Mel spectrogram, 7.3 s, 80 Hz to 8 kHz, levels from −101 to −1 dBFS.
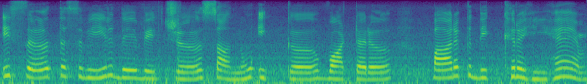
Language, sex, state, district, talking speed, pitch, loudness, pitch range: Punjabi, male, Punjab, Kapurthala, 90 wpm, 235 Hz, -16 LUFS, 200-255 Hz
